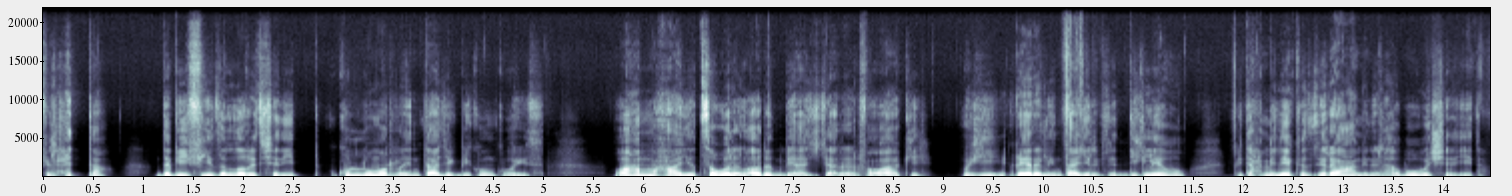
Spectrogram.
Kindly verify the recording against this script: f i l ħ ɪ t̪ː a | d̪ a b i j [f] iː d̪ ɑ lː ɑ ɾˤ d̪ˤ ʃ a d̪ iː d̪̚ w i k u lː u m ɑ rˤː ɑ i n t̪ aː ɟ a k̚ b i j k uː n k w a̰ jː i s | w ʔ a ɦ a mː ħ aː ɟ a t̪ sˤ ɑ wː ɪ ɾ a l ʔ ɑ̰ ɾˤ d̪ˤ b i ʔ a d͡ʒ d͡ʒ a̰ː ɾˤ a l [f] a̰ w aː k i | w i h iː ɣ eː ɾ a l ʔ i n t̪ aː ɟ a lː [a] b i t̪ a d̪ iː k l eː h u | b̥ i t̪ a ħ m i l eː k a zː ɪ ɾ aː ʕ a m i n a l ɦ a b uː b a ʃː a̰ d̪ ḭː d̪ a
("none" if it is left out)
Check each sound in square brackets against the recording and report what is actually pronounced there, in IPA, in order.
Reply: f, f, i

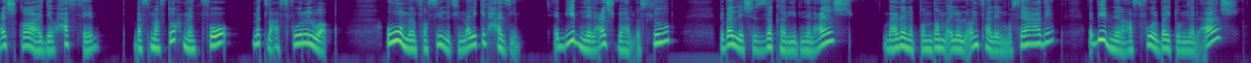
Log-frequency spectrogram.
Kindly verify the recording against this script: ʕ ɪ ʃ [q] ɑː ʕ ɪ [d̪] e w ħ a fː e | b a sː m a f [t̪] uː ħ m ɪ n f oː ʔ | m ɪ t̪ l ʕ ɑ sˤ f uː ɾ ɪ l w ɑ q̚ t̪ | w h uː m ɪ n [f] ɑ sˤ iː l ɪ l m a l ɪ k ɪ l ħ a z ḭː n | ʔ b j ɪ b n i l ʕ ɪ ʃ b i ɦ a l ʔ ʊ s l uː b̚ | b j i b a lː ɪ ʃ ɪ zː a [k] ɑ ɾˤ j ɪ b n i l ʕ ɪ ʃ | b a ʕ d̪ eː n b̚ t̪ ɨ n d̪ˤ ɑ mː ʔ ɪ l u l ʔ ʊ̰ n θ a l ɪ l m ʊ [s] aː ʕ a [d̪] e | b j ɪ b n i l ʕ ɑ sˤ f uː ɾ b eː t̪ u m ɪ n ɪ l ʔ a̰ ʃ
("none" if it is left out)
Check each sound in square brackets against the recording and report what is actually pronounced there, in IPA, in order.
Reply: q, d̪, t̪, f, k, s, d̪

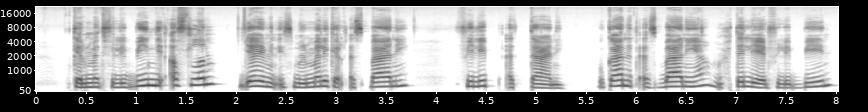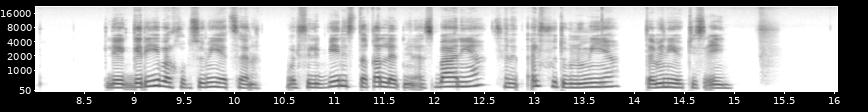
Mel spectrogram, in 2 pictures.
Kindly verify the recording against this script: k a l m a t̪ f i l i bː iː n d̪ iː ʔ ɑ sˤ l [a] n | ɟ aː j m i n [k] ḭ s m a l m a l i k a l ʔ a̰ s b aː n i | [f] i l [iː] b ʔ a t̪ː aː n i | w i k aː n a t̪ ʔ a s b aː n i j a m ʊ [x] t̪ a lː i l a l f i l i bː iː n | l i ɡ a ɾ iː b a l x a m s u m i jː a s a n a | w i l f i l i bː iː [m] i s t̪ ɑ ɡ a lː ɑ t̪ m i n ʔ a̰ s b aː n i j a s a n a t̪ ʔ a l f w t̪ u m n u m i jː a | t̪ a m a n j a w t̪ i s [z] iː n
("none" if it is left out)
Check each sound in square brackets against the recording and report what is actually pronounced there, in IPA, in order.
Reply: ɑ, ʔ, f, i, ħ, n, ʕ

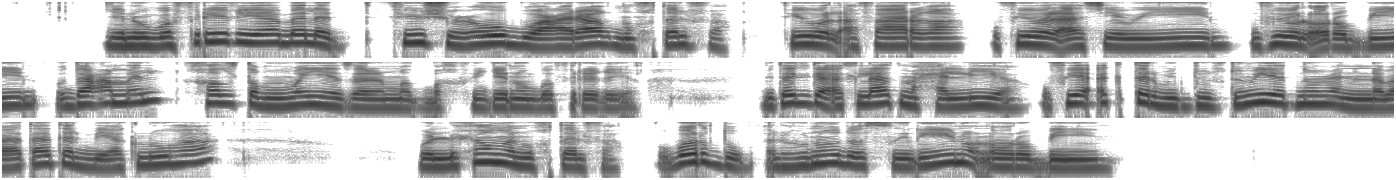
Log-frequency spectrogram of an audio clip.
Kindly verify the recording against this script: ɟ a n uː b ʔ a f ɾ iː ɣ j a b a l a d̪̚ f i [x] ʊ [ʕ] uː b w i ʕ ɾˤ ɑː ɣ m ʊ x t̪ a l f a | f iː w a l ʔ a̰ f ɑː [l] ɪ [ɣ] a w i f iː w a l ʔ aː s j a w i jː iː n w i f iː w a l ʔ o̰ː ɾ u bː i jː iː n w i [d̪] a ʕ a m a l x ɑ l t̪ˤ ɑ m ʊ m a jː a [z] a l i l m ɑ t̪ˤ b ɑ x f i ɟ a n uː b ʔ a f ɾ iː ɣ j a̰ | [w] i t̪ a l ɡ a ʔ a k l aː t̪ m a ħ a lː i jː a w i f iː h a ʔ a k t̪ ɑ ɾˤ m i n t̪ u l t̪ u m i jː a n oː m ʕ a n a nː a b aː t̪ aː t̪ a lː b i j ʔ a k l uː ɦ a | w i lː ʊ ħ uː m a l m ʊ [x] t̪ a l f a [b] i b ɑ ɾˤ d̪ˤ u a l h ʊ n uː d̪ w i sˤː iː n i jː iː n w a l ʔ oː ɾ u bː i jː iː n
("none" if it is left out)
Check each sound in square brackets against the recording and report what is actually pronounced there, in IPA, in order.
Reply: ʃ, ʕ, ɾ, ɣ, d̪, z, b, x, w

